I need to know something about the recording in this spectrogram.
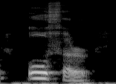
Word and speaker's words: author: ركز في النطق، الجزء اللي في الأول ده هننطقه author. والتي اتش بتطلع لساني فيها عشان يطلع افرق كده ما بين صوت الاس والث، فنقول author.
